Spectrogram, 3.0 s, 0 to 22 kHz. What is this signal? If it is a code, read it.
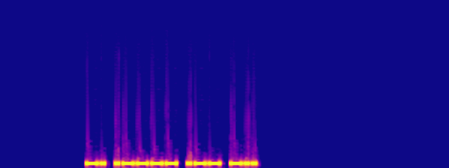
Morse code, heard as a keyed tone, about 47 wpm, 700 Hz. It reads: N1WD
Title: USA Call Signs - 4 Characters - 50wpm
